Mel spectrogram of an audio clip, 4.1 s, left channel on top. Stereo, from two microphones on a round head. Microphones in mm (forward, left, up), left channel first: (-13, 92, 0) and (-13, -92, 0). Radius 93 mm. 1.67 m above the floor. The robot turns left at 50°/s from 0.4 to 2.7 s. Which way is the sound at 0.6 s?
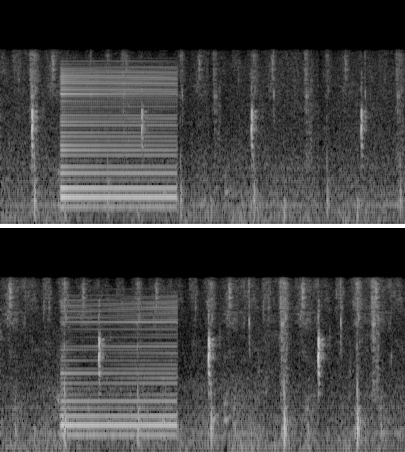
65° left.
